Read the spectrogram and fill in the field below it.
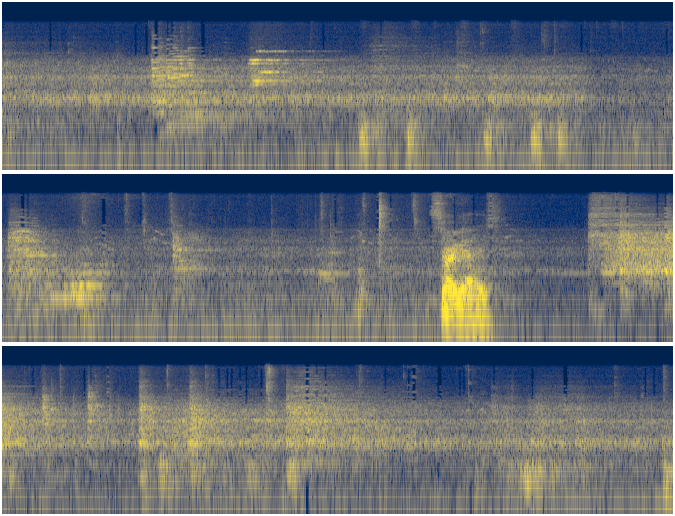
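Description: Upbeat video game music plays from a television speaker.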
